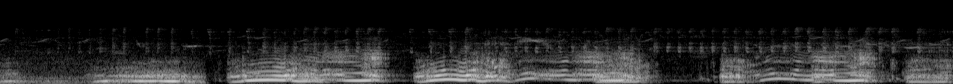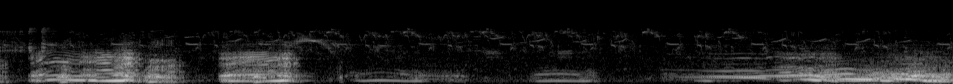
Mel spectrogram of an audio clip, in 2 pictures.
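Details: A lion in the African bushveld roars in a series of deep, rumbling, arching bellows that slowly trail off.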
